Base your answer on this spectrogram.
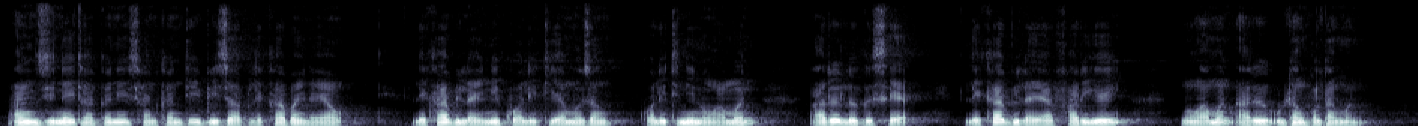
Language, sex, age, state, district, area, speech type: Bodo, male, 18-30, Assam, Kokrajhar, urban, spontaneous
